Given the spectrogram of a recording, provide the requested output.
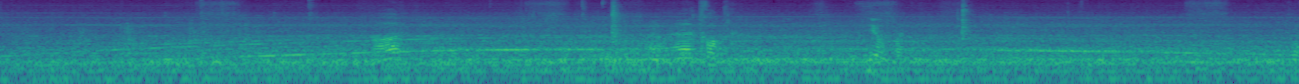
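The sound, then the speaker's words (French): A tram or train pulls away after its doors have closed and accelerates at full throttle, its electric motor whine rising steadily in pitch over a constant rumble, with occasional clicks and rattles along the way. “Quand les portes sont fermées, normalement le voyant vert, ici le voyant s'éteint, donc le voyant est éteint, ça veut dire que les portes sont fermées.”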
